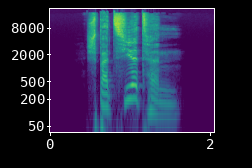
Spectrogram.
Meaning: inflection of spazieren: 1. first/third-person plural preterite 2. first/third-person plural subjunctive II
- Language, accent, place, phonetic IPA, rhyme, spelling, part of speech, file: German, Germany, Berlin, [ʃpaˈt͡siːɐ̯tn̩], -iːɐ̯tn̩, spazierten, verb, De-spazierten.ogg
